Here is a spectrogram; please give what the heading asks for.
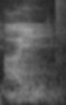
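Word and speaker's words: עין: 22개의 알파벳이 반복되어서 176구절을 이루고 있는데 오늘은 16번째 히브리어 알파벳 이 아인, 이 Y자처럼 생겼죠. 저걸 히브리어로 아인이라고 읽습니다.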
